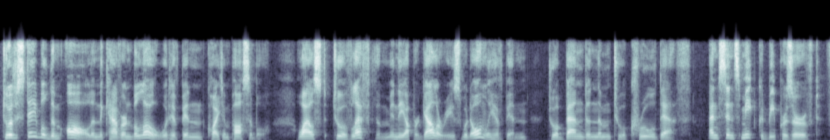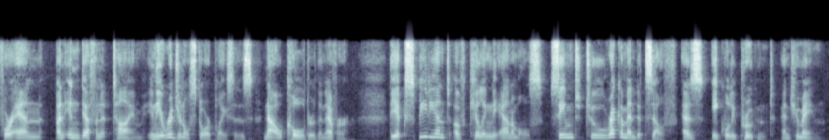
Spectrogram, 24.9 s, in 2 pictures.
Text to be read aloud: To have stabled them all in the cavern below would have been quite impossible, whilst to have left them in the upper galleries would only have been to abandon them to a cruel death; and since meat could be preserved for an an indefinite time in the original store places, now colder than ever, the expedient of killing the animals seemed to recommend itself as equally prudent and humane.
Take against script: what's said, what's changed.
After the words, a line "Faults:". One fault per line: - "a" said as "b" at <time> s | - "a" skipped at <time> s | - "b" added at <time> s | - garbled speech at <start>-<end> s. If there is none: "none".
To have stabled them all in the cavern below would have been quite impossible, whilst to have left them in the upper galleries would only have been to abandon them to a cruel death; and since meat could be preserved for an an indefinite time in the original store places, now colder than ever, the expedient of killing the animals seemed to recommend itself as equally prudent and humane.
Faults:
none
